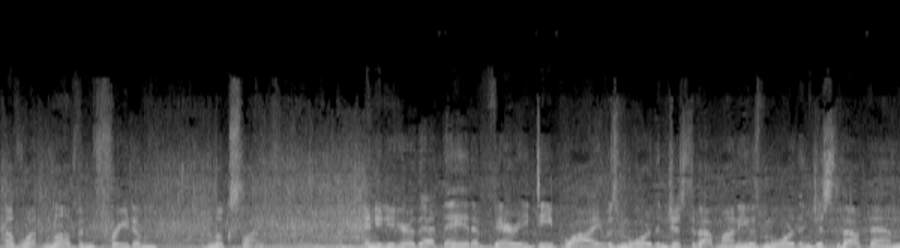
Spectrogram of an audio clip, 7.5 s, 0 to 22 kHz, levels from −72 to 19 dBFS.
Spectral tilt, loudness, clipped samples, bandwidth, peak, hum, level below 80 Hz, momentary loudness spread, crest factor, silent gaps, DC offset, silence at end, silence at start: -5 dB/octave; -12 LUFS; under 0.1%; 15.5 kHz; 0 dBFS; none; -24 dBFS; 4 LU; 12 dB; none; under 0.1%; 0 s; 0 s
